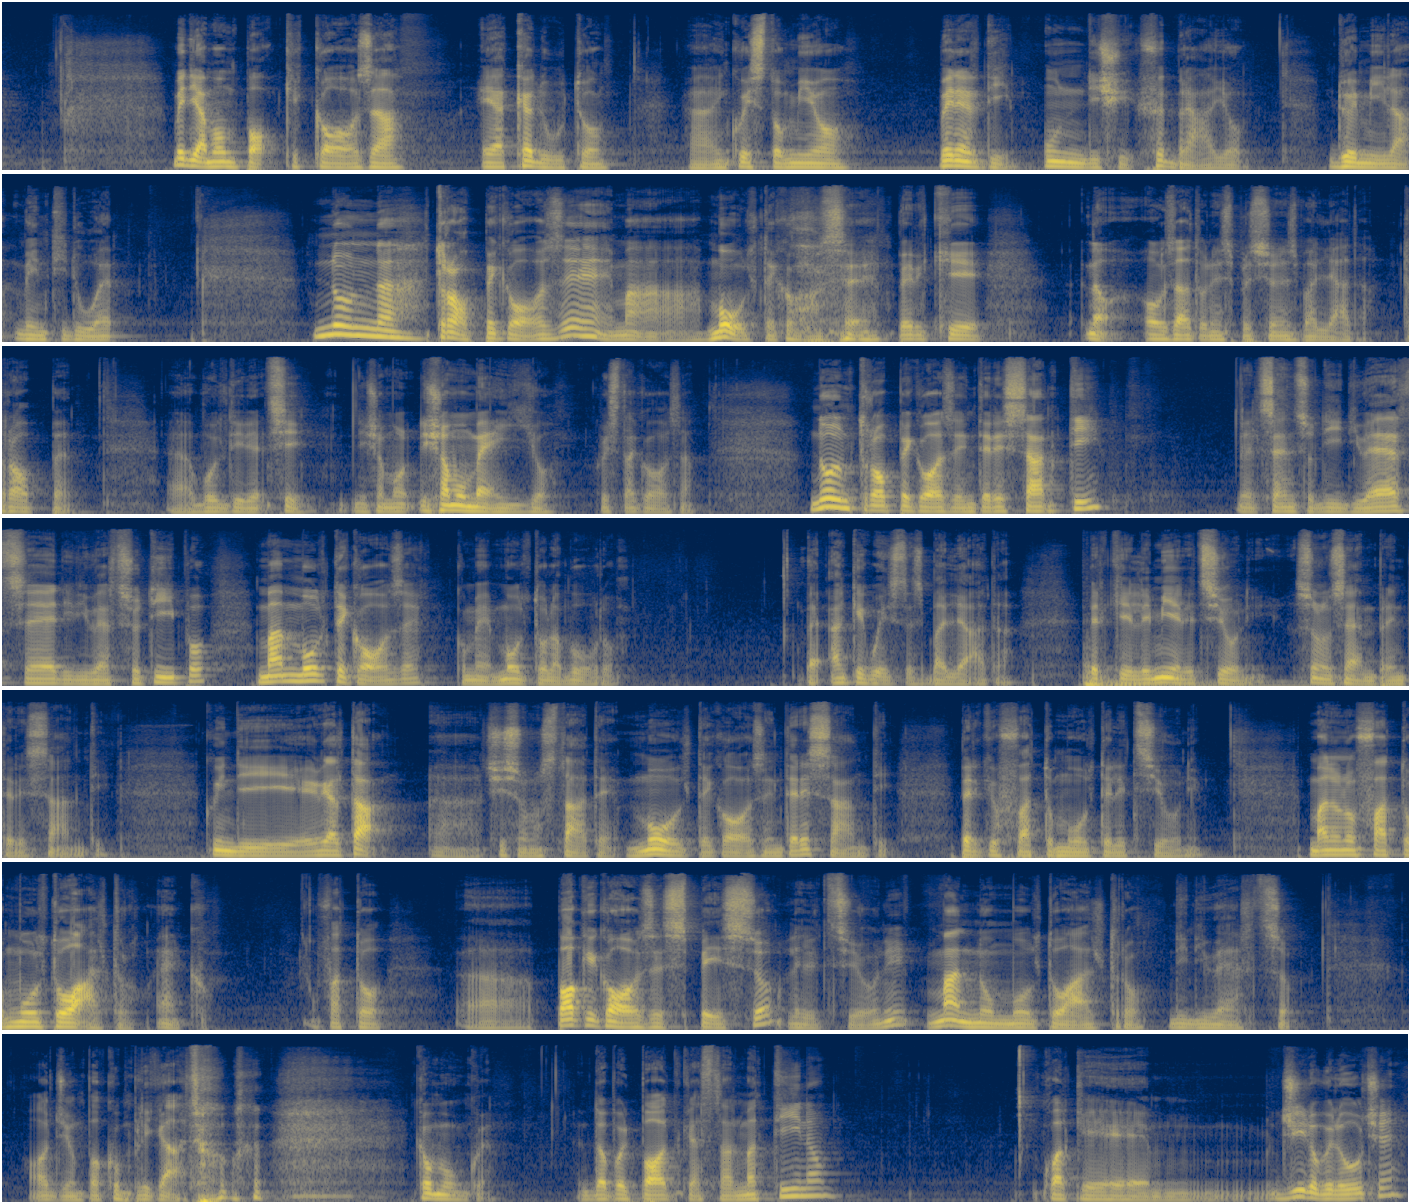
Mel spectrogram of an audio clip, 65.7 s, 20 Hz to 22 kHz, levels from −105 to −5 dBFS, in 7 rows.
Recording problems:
none

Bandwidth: 16.5 kHz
